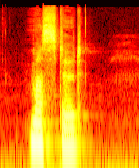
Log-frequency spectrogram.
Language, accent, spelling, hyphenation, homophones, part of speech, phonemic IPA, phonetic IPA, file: English, UK, mustard, mus‧tard, mustered, noun / adjective, /ˈmʌstəɹd/, [ˈmʌs.təd], En-uk-mustard.ogg
- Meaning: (noun) A plant of certain species of the genus Brassica, or of related genera (especially Sinapis alba, in the family Brassicaceae, with yellow flowers, and linear seed pods)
